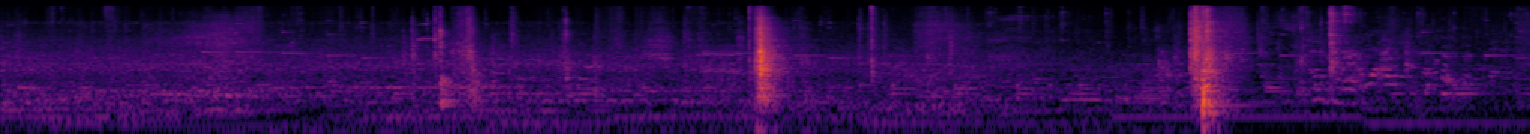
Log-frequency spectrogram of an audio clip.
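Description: Background music, with two loud knocks from the clinic's glass entrance door: one about halfway through as it is pushed open and a louder thud a few seconds later as it swings shut.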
